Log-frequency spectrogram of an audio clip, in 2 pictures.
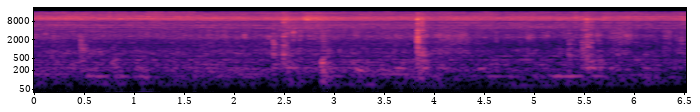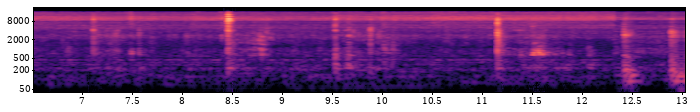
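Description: Spinach cooking in a pan with brinjal and a few spices, giving a soft steady sizzle and hiss broken by faint ticks and light scrapes, quiet and without talk.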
